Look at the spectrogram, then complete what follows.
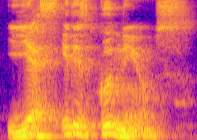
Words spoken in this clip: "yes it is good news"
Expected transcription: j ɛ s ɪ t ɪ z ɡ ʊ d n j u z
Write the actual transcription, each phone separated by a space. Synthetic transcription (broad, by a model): j ɛ s ɪ t ɪ z ɡ ʊ d n j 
